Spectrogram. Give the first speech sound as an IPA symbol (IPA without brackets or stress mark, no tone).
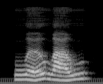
w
